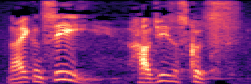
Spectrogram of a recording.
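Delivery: ordinary delivery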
